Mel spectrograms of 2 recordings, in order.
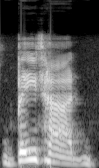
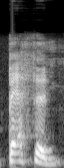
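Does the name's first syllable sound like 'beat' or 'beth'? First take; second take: beat; beth. First: The first syllable sounds like 'beat'. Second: The first syllable sounds like 'beth'. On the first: This is a jokey literal reading of the name. "to me, it's Beathard" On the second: This is how the player's own side says it. "They pronounce it Bethard"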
